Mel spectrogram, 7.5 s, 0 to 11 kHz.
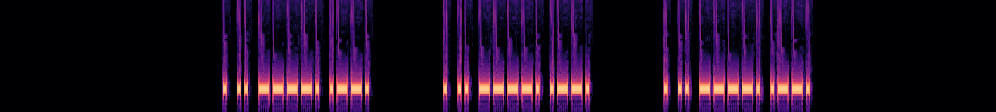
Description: Morse code, heard as a keyed tone, about 47 wpm, 700 Hz. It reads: EI9P EI9P EI9P
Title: DXCC-100 Call Signs - 4 Characters - Repeated 3x - 45wpm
